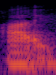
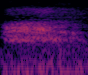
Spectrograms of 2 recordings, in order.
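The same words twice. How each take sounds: First: The word is spoken aloud in full voice. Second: The word is whispered without full voice. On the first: "he doesn't go hi" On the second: "but he whispers it"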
